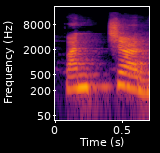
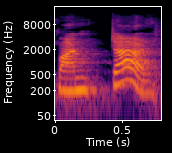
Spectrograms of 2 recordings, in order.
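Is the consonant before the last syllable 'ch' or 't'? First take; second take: ch; t. First: The last syllable starts with a 'ch' sound. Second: The last syllable starts with a 't' sound. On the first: The speaker calls it right. "পানচার বলছি" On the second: The speaker calls it wrong. "পানটার না"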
